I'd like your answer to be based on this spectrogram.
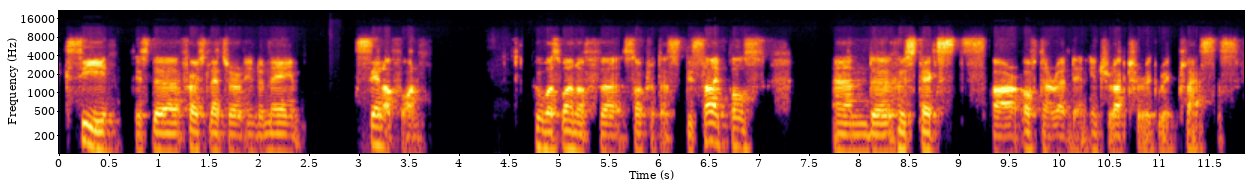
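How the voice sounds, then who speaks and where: A man giving a recorded lecture, explaining each letter in a measured way with frequent pauses and the odd throat clearing. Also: fairly low pitch, fairly even intonation, bright, forceful tone, highs cut off.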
